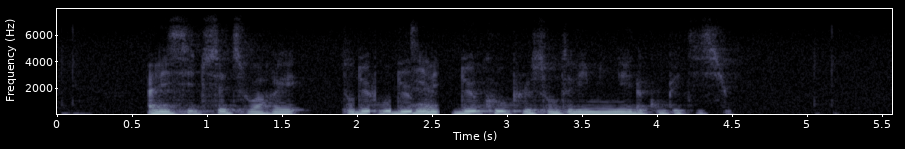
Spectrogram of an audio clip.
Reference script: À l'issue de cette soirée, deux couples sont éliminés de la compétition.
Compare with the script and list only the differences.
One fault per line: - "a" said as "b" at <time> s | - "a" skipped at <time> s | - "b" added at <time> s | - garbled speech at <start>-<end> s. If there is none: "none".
- garbled speech at 1.9-2.6 s
- "de" skipped at 3.8 s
